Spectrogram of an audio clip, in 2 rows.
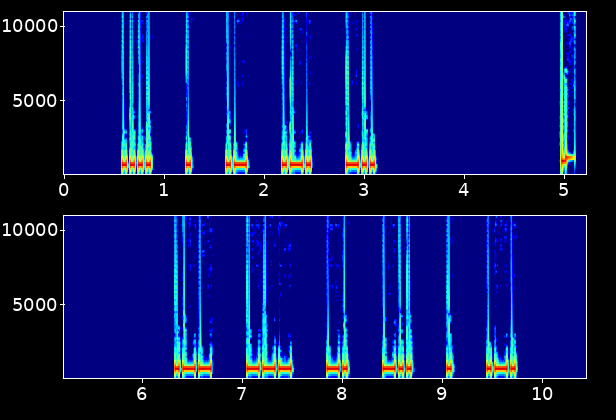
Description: Morse code, heard as a keyed tone, about 30 wpm, spaced as for 17 wpm, 700 Hz. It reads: HEARD WONDER
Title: 3x Character Spacing - Top 500 Words - 30wpm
